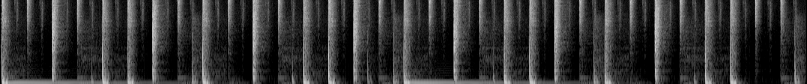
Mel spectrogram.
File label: drum loop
